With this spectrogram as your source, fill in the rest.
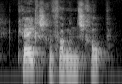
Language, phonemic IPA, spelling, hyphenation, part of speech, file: Dutch, /ˈkrɛi̯xs.xəˌvɑ.ŋə(n).sxɑp/, krijgsgevangenschap, krijgs‧ge‧van‧gen‧schap, noun, Nl-krijgsgevangenschap.ogg
- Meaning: captivity as a prisoner of war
